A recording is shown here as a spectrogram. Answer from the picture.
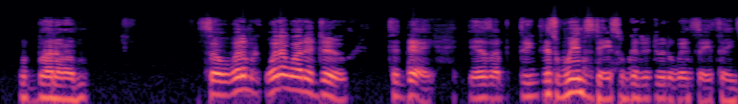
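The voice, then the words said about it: Voice affected by a cold. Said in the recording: “forgive my voice because I think I'm coming down with a cold”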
